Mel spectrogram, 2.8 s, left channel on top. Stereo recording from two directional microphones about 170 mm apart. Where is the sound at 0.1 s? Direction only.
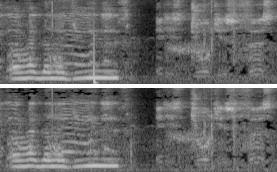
25° left (ahead or behind).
